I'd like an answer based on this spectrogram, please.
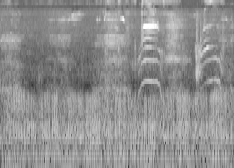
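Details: Newborn kittens alongside their big brother and sisters: two brief, high, arched mews about a second apart, half-buried under a loud, constant low rumble.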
